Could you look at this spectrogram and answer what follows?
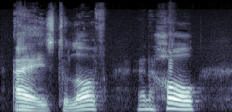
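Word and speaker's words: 好: eyes to love and how it's not how anymore the pronunciation has been changed into the fourth tone and the meaning has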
